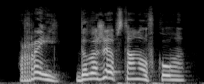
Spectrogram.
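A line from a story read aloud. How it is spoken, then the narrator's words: Barked. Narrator (Russian): рявкнул полковник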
